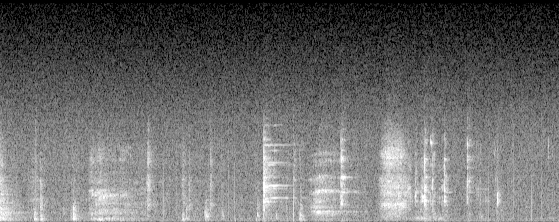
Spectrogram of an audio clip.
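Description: Dishes and cutlery clink on a table.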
